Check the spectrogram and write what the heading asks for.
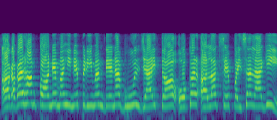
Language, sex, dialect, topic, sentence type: Bhojpuri, female, Northern, banking, question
